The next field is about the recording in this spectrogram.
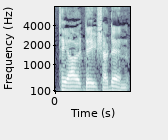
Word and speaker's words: Teilhard de Chardin: French priest and philosopher Teilhard de Chardin, Dominique had to help me with the pronunciation, he said this.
